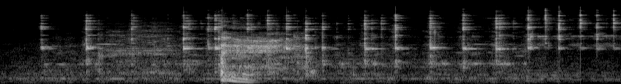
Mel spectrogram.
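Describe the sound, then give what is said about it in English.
A spoon stirring sugar into black tea clinks against the cup in many quick, bright metallic taps, mostly in a steady rhythm, with a brief stretch of continuous swirling partway through. “Should I use the same spoon to stir?”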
